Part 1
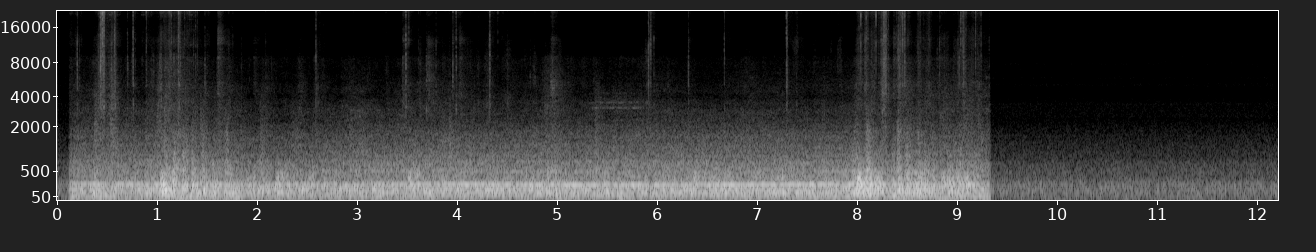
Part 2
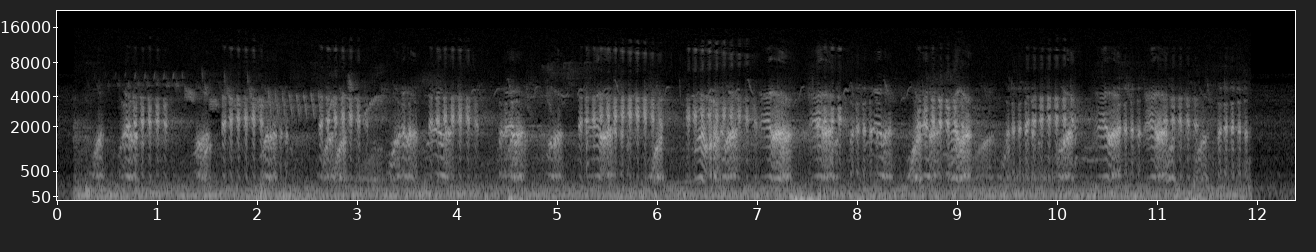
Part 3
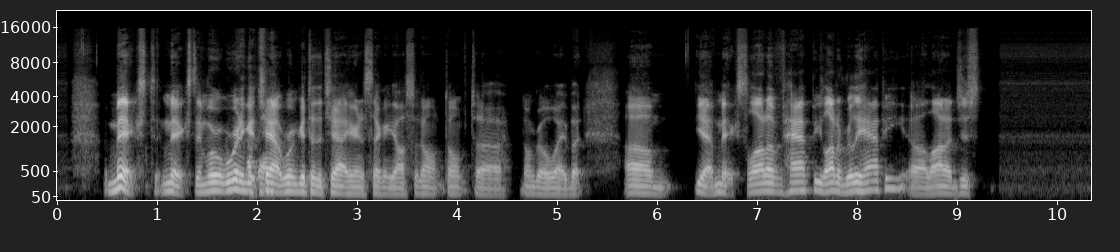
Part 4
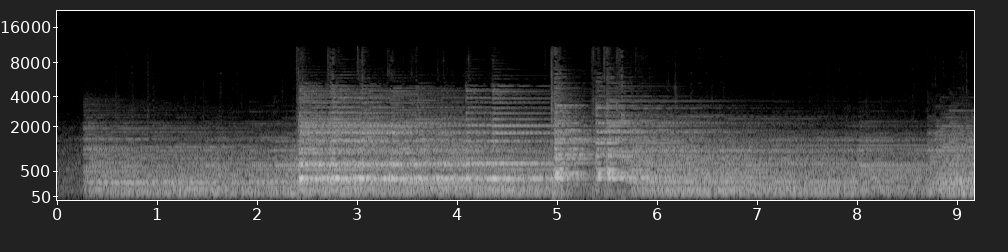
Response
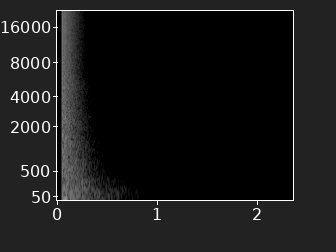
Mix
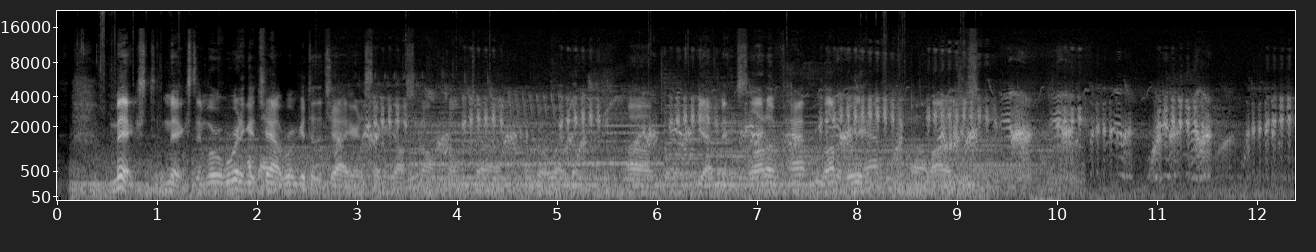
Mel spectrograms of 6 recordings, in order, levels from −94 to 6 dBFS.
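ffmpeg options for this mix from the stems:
-filter_complex "[0:a]alimiter=limit=-12.5dB:level=0:latency=1:release=477,flanger=delay=0.3:depth=3.8:regen=-61:speed=0.22:shape=triangular,volume=-6dB[link_01];[1:a]adelay=2400,volume=0dB[link_02];[2:a]adynamicequalizer=threshold=0.0126:dfrequency=1700:dqfactor=0.7:tfrequency=1700:tqfactor=0.7:attack=5:release=100:ratio=0.375:range=3:mode=cutabove:tftype=highshelf,volume=-5dB[link_03];[3:a]dynaudnorm=framelen=100:gausssize=11:maxgain=13.5dB,alimiter=limit=-13dB:level=0:latency=1,adelay=1100,volume=-17.5dB,asplit=2[link_04][link_05];[link_05]volume=-7.5dB[link_06];[4:a]atrim=start_sample=2205[link_07];[link_06][link_07]afir=irnorm=-1:irlink=0[link_08];[link_01][link_02][link_03][link_04][link_08]amix=inputs=5:normalize=0,lowshelf=frequency=170:gain=-9.5"

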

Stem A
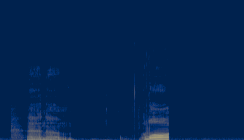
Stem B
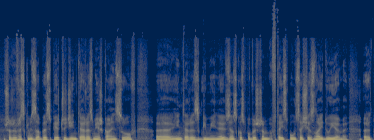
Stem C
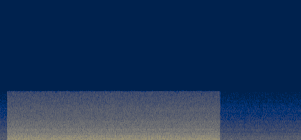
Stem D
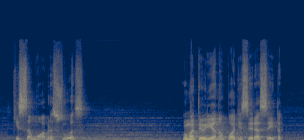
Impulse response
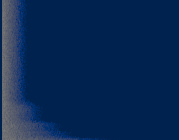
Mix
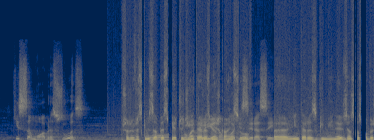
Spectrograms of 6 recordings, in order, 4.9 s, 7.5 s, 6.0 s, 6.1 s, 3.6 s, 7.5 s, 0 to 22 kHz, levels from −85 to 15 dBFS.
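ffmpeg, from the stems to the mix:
-filter_complex "[0:a]volume=-9.5dB,asplit=2[link_01][link_02];[1:a]bass=frequency=250:gain=-9,treble=frequency=4000:gain=-3,aeval=exprs='val(0)*gte(abs(val(0)),0.015)':channel_layout=same,adelay=2350,volume=2.5dB[link_03];[2:a]highpass=frequency=1100:width=0.5412,highpass=frequency=1100:width=1.3066,acompressor=threshold=-42dB:ratio=3,acrusher=bits=5:mix=0:aa=0.000001,adelay=2000,volume=-13.5dB[link_04];[3:a]volume=-4.5dB[link_05];[link_02]apad=whole_len=354433[link_06];[link_04][link_06]sidechaincompress=threshold=-39dB:ratio=8:attack=16:release=240[link_07];[link_01][link_03][link_07][link_05]amix=inputs=4:normalize=0"

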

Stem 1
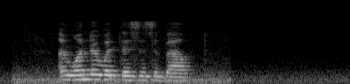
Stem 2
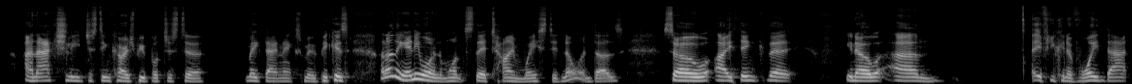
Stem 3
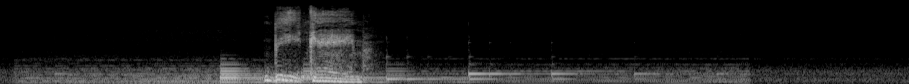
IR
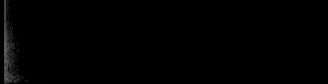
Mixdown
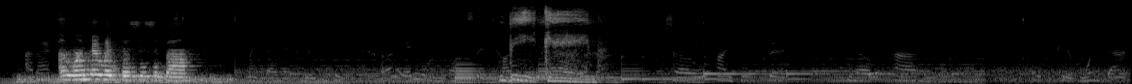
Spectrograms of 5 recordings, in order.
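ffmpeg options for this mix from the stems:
-filter_complex "[0:a]afwtdn=0.0447,aeval=exprs='val(0)+0.00447*(sin(2*PI*50*n/s)+sin(2*PI*2*50*n/s)/2+sin(2*PI*3*50*n/s)/3+sin(2*PI*4*50*n/s)/4+sin(2*PI*5*50*n/s)/5)':channel_layout=same,volume=0dB,asplit=2[link_01][link_02];[link_02]volume=-7.5dB[link_03];[1:a]tiltshelf=frequency=970:gain=9.5,acompressor=threshold=-24dB:ratio=6,asplit=2[link_04][link_05];[link_05]afreqshift=-1.7[link_06];[link_04][link_06]amix=inputs=2:normalize=1,volume=-17dB[link_07];[2:a]acompressor=mode=upward:threshold=-24dB:ratio=2.5,adelay=2350,volume=-15dB[link_08];[3:a]atrim=start_sample=2205[link_09];[link_03][link_09]afir=irnorm=-1:irlink=0[link_10];[link_01][link_07][link_08][link_10]amix=inputs=4:normalize=0,highpass=54,highshelf=frequency=6500:width_type=q:width=3:gain=9.5"

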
